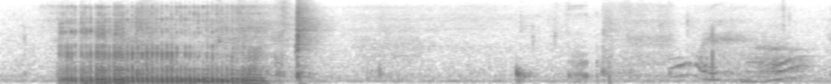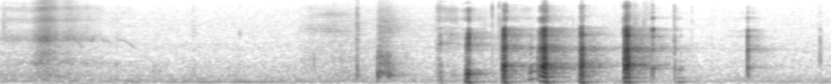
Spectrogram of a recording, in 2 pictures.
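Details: Sleeping individual snoring: one loud, rough, rattling snore, then soft breathing noises and a few sharp clicks.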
